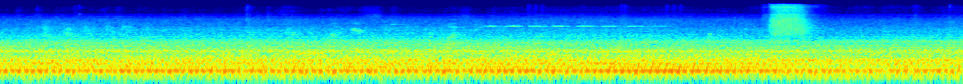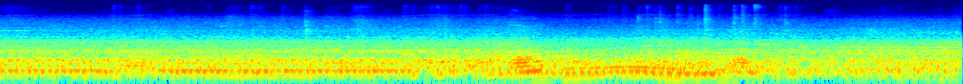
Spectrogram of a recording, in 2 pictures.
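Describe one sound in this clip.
A bus engine hums steadily from inside the vehicle.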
